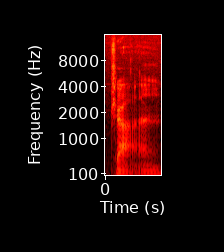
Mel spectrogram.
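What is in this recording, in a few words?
"zhan" Mandarin Chinese pinyin voice, third tone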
